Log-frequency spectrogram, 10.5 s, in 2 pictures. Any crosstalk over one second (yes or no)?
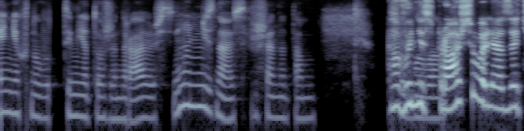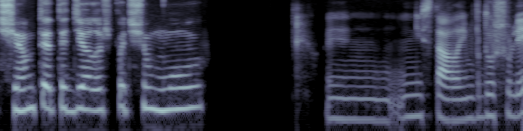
no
